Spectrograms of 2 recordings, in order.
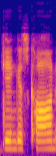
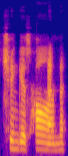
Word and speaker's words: Chinggis Khaan: you get it wrong you actually said the name wrong it's not actually ginga's Khan it's Chinggis Khaan or Temujin whatever well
